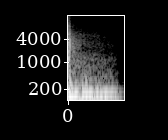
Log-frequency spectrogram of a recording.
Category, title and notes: Instrument samples > Percussion
loudkick short 1
(Very frontal/unbass, very beater/striker/mallet/attack-based kick. I don't like it.)
attack, bass, bass-drum, bassdrum, beat, death-metal, drum, drums, fat-drum, fatdrum, fat-kick, fatkick, forcekick, groovy, headsound, headwave, hit, kick, mainkick, metal, natural, Pearl, percussion, percussive, pop, rhythm, rock, thrash, thrash-metal, trigger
